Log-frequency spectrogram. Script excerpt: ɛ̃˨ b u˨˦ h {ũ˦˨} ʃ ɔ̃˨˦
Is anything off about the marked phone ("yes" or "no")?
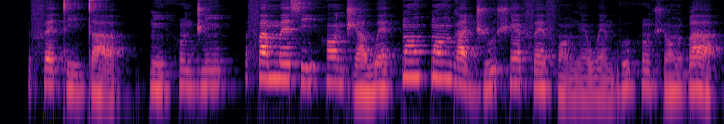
no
